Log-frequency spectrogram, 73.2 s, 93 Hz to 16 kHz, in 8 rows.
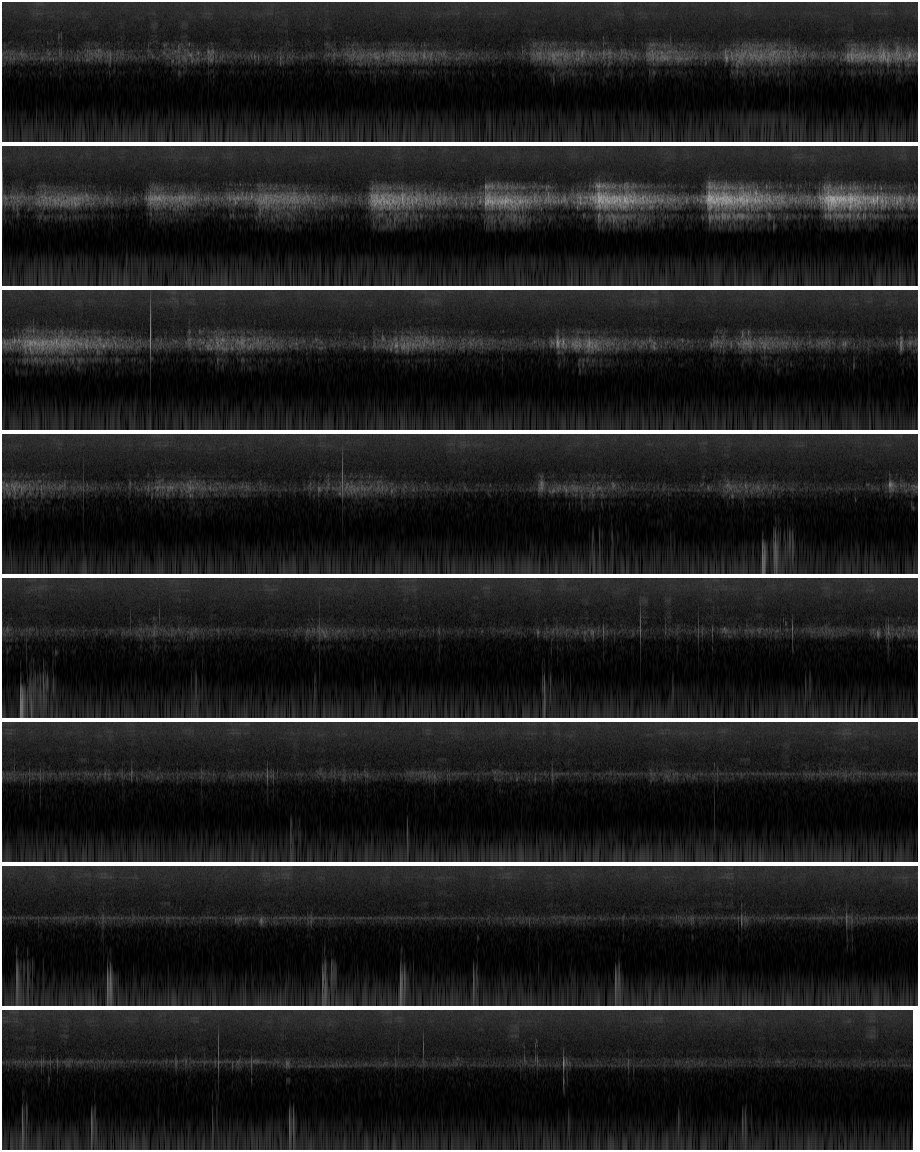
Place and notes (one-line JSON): {"title": "River Vltava and traffic, U Ledáren, Praha, Czechia - Underwater recording at the same spot and time", "date": "2022-05-14 15:04:00", "description": "In contrast to the above water recording it is possible to hear the passing canoeist's paddle strokes and the small waves created by the movement.", "latitude": "50.03", "longitude": "14.40", "altitude": "189", "timezone": "Europe/Prague"}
